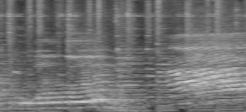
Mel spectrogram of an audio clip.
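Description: A long, low, drawn-out moo-like call, rising a little in pitch for about a second, with a higher arching call starting near the end, over background music.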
